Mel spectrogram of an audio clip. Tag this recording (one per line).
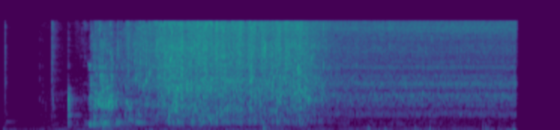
bathroom
flush
restroom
